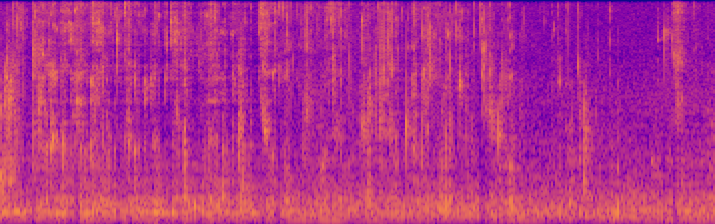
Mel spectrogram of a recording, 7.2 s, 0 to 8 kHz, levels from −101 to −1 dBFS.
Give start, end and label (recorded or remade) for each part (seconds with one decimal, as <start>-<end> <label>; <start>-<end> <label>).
0.0-0.4 recorded; 0.4-2.8 remade; 2.8-7.2 recorded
